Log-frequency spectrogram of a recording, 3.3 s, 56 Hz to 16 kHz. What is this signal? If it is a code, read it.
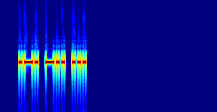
Morse code, heard as a keyed tone, about 28 wpm, 700 Hz. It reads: RDS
